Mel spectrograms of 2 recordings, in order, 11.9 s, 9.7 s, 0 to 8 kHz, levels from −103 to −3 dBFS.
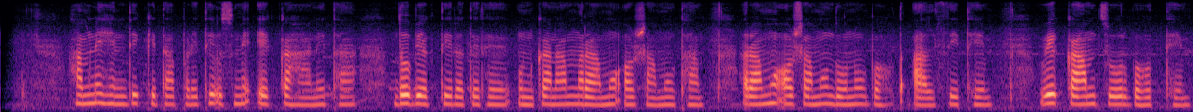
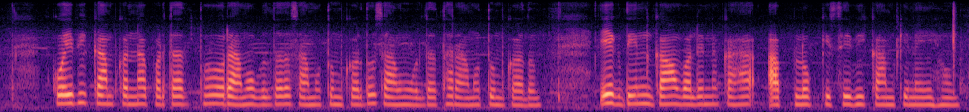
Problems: none marked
